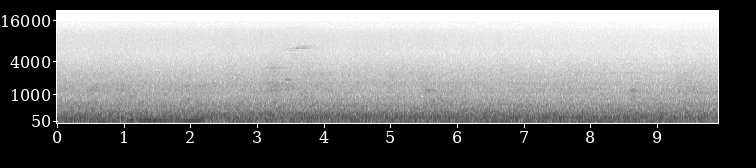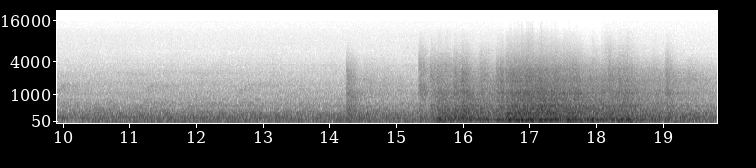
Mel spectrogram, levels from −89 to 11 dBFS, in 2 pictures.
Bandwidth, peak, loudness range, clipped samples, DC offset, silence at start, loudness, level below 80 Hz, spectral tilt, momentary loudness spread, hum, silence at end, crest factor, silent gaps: 6.8 kHz; -2 dBFS; 14 LU; under 0.1%; under 0.1%; 0 s; -22 LUFS; -26 dBFS; -8.5 dB/octave; 14 LU; none; 0 s; 18 dB; none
